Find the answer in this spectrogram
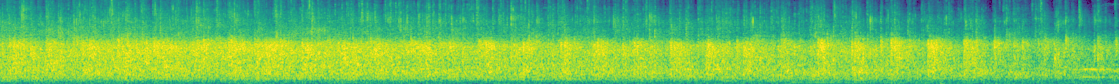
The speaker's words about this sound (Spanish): ¿Por qué no le damos un fuerte aplauso a Dios?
